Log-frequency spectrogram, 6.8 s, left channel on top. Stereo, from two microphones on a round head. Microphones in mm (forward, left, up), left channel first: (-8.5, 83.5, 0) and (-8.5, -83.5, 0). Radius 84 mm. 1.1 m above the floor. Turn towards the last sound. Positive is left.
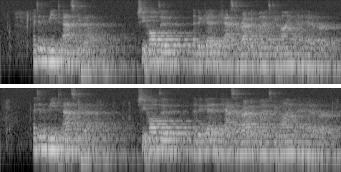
turn(degrees=65)  # may be behind; listen again after turning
